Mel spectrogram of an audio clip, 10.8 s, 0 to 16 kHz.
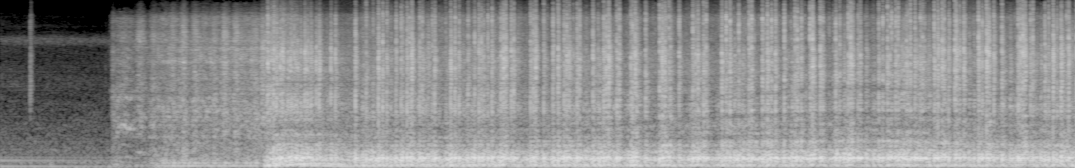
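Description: The V8 engine of a 1957 Chevrolet Corvette Super Stock drag car is cranked on the starter from about a second in. It catches a little under three seconds in and runs loudly and steadily.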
